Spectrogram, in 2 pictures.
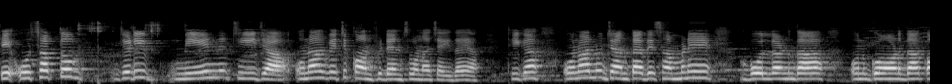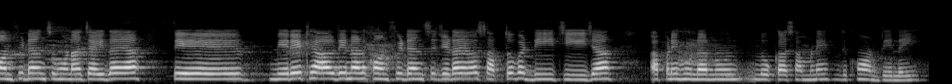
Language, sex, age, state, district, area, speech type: Punjabi, female, 18-30, Punjab, Hoshiarpur, rural, spontaneous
